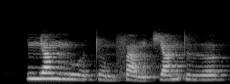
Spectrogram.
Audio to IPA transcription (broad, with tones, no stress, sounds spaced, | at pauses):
ɲ a˧ ŋ n ṳ˨˩ ə̯ t̪ ə̤˨˩ m f a˧˩ ŋ t͡ɕ a˨˦ m t̪ ɨ˧ ə̯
